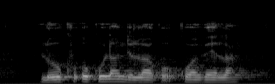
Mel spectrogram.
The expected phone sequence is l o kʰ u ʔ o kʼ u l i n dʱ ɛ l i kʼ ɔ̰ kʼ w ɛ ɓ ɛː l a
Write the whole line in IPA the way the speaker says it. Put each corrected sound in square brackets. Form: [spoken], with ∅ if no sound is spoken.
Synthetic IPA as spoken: l o kʰ u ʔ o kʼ u l [a] n dʱ ɛ l [a] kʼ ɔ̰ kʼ w [a] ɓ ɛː l a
